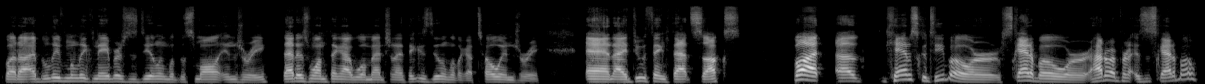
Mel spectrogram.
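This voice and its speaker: A man co-hosting a sports podcast, chatting casually as an excitable storyteller who makes quick asides. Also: medium pitch, smooth, dry recording, studio quality. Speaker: podcast co-host.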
